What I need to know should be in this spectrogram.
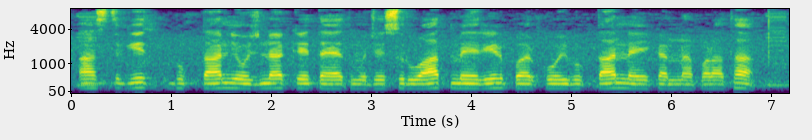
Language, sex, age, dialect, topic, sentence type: Hindi, male, 18-24, Awadhi Bundeli, banking, statement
